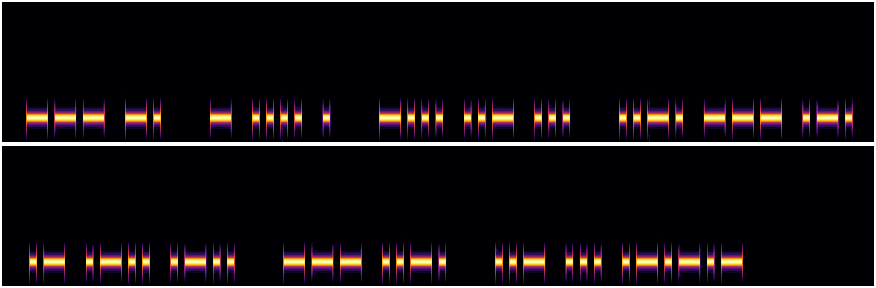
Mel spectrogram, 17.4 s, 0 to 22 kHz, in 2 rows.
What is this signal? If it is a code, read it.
Morse code, heard as a keyed tone, about 17 wpm, 700 Hz. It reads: ON THE BUS FOR ALL OF US.
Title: Sentences from Top 1000 Words - Review Part 6 - 17wpm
